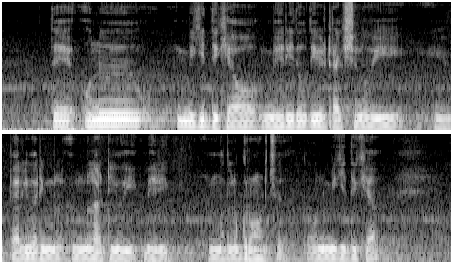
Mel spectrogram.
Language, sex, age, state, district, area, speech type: Dogri, male, 30-45, Jammu and Kashmir, Kathua, rural, spontaneous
